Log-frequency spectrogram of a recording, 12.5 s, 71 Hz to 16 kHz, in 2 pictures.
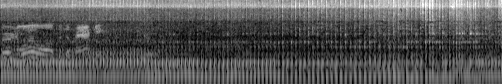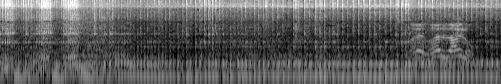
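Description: A rebuilt 1986 Tri-Z engine idles loudly and steadily close by with a continuous rattly drone, while people talk over it.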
